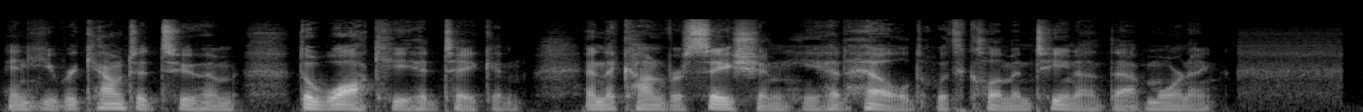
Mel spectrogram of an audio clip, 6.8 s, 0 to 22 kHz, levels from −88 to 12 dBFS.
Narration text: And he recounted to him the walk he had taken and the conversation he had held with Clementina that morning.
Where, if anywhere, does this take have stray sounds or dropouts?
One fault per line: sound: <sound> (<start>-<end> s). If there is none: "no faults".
no faults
